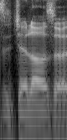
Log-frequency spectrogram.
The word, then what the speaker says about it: geloso: That is actually is geloso is how you say it in Italian.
